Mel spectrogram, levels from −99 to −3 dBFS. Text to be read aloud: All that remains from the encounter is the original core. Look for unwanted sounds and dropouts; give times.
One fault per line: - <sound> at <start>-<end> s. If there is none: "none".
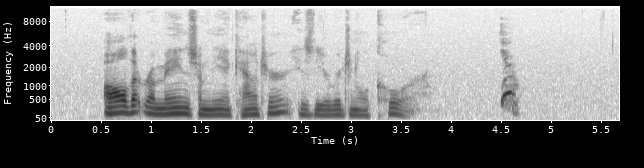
- sneeze at 4.5-4.7 s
